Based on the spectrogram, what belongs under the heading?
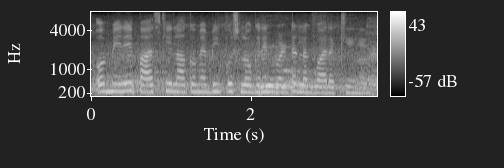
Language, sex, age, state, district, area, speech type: Urdu, female, 30-45, Uttar Pradesh, Aligarh, rural, spontaneous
